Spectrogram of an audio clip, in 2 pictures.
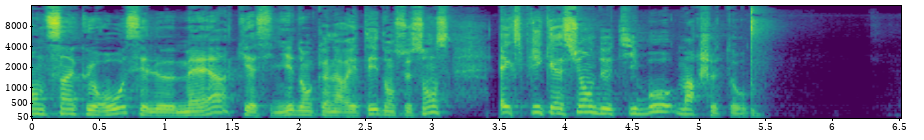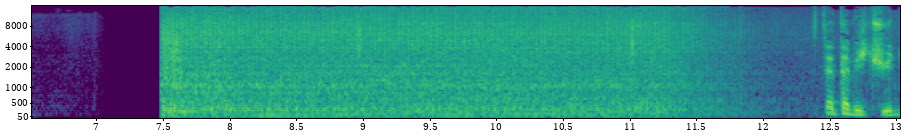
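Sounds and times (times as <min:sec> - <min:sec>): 
speech: 0:00.0 - 0:05.6, 0:12.4 - 0:13.0
stationary car engine idling: 0:07.5 - 0:12.4.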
